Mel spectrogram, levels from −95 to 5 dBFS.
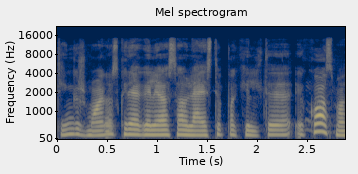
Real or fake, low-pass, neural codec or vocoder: real; 14.4 kHz; none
